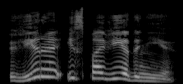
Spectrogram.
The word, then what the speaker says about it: вероисповедание: Основное ударение падает на второе «ве», а второстепенное — на первый слог. Получается «вероисповедание».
